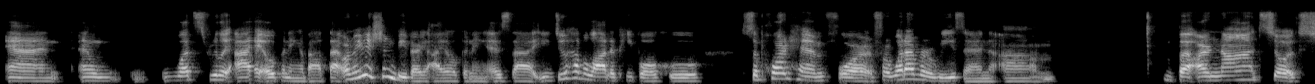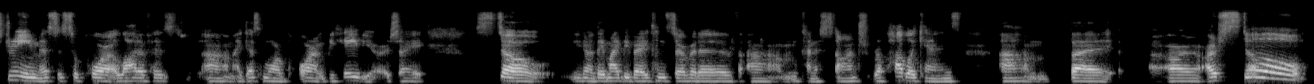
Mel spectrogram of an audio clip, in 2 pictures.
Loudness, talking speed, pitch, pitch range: -21 LUFS, 160 wpm, 155 Hz, 150-185 Hz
